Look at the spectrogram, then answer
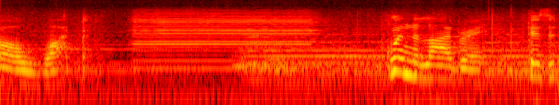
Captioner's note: doorbell rings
